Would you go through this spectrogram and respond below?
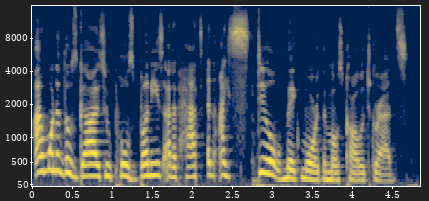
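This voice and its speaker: A woman's voice: mid-range voice, animated, normal speed, pitched above the performer's own voice, lightly acted. A woman narrator plays a cocky young man, a superhero magician in an audiobook. He is flippant and teasing, always needling his teammates.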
